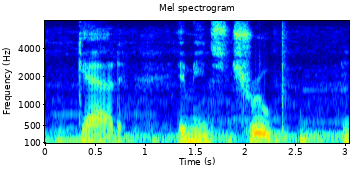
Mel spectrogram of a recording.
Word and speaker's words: Gad: Gad. It means troop. And the way you say Gad in Hebrew, Gad, that's how you say it in Hebrew.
